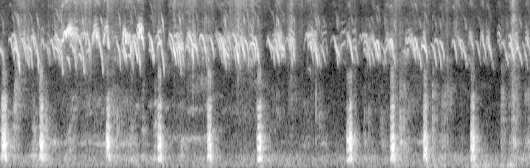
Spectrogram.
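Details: Hen with her brood of chicks under her wings, giving soft low clucks at irregular intervals of roughly half a second to a second. The chicks chirp constantly above her in thin, high, rising peeps.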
